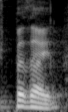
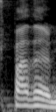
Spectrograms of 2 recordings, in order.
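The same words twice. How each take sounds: First: Padeiro with a closed, reduced a in pa; closed first vowel. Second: Padeiro with an open a in pa, stress on dei; open first vowel. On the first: Language show guest gives the way nobody says padeiro, closed a. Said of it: "não dizemos padeiro". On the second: Language show guest gives the usual way to say padeiro, open a. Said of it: "nós dizemos padeiro". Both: Shown as a demonstration.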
